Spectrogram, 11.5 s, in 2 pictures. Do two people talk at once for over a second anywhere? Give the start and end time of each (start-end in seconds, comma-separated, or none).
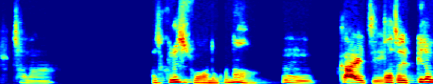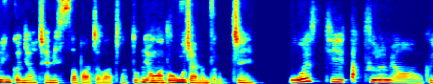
none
